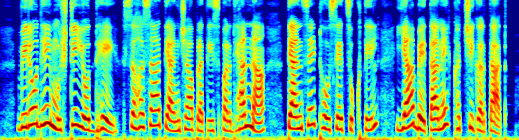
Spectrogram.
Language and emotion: Marathi, neutral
